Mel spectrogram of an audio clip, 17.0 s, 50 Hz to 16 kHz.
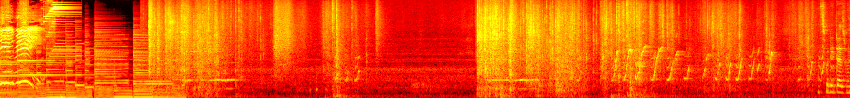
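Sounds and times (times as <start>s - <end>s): guinea pig squeaking: 0.0s - 1.4s, 3.0s - 4.9s, 6.4s - 7.4s, 9.7s - 17.0s
loud rustling: 2.8s - 7.7s, 9.5s - 17.0s.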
